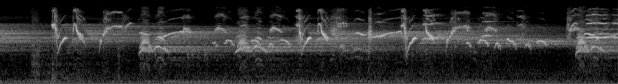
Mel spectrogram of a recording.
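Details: Oriental magpie-robin song used as a lure to provoke singing and tail-opening: a continuous, busy stream of sharp, sweeping whistles and quick chirps, with varied rising and falling notes throughout and a brief louder burst at the end.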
